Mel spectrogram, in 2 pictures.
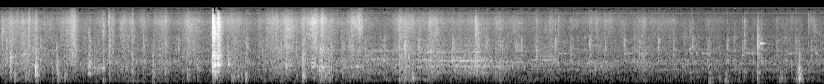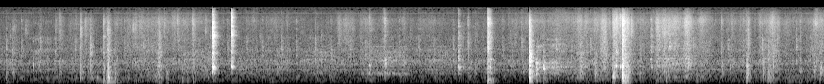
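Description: Handling noise: scattered sharp clicks and knocks at irregular intervals as objects and a power bar are moved about, with a stretch of rustling about six to ten seconds in and the loudest knocks near the end.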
